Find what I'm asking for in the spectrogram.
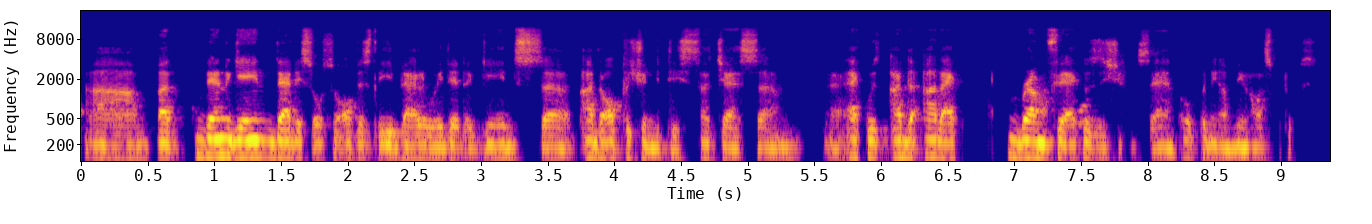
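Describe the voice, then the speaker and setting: A man speaking as a company executive, giving measured, explanatory answers on an earnings call. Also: fairly low pitch, fairly even intonation, breathy edge.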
